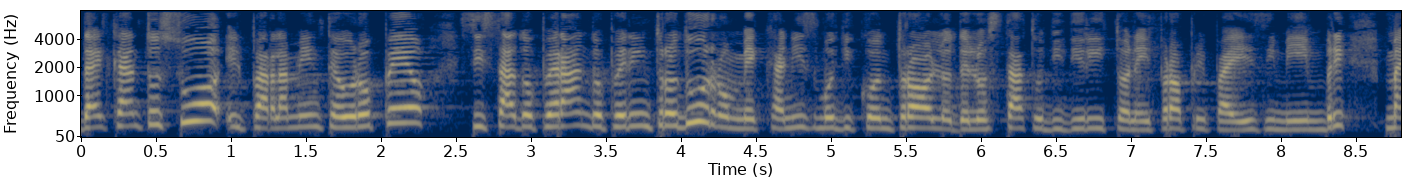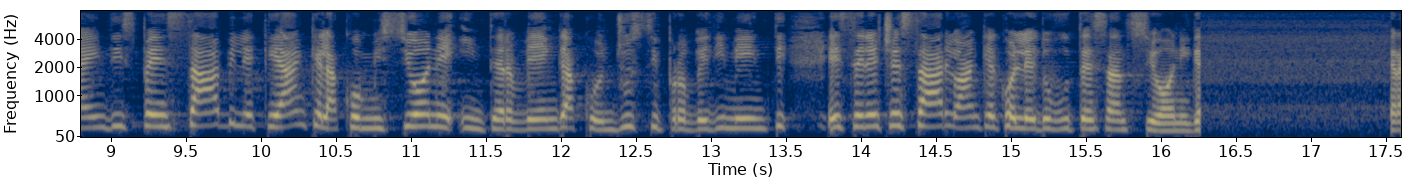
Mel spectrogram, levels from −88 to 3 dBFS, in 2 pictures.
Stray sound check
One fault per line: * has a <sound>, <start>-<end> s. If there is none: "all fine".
all fine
